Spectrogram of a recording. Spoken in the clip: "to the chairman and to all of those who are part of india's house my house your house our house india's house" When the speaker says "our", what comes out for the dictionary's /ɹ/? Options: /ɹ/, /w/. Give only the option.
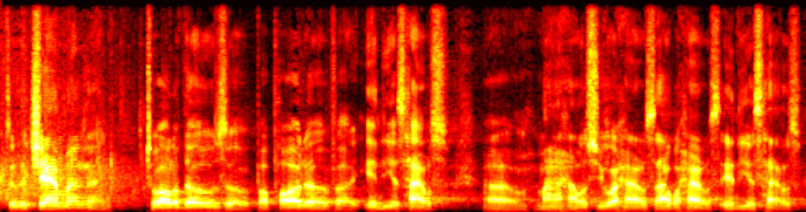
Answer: /w/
